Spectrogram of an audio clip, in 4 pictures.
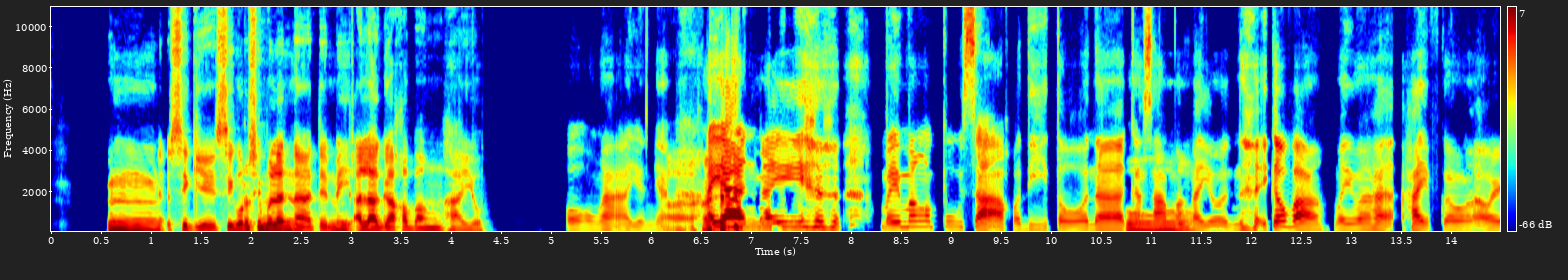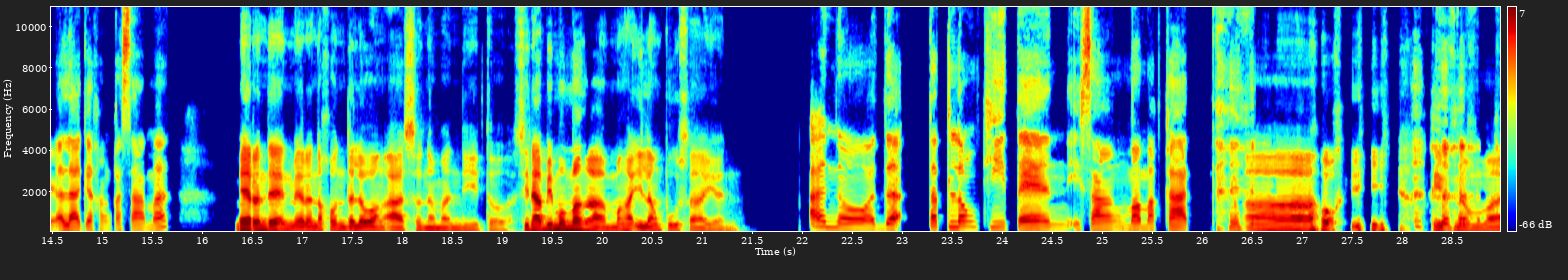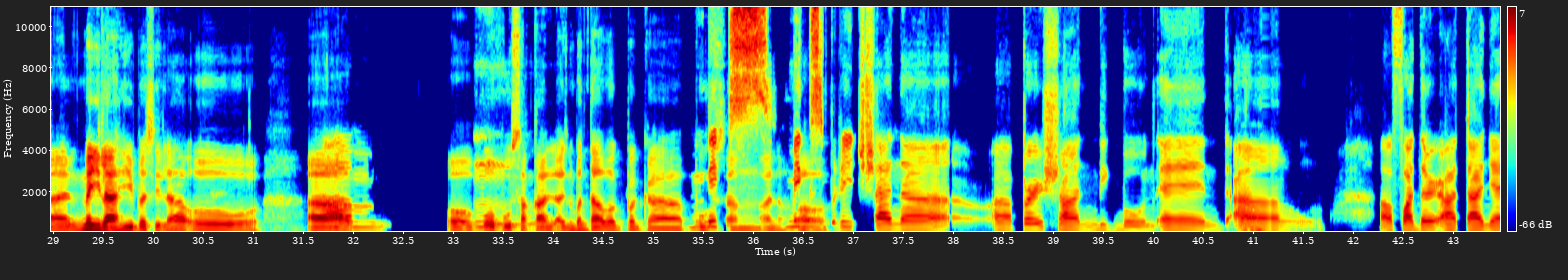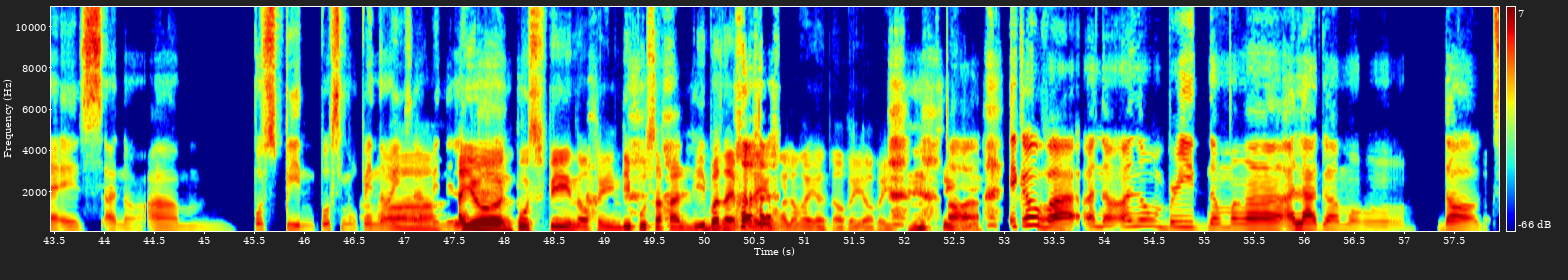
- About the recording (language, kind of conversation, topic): Filipino, unstructured, Bakit mahalaga ang pagpapabakuna sa mga alagang hayop?
- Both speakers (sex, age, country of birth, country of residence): female, 25-29, Philippines, Philippines; male, 30-34, Philippines, Philippines
- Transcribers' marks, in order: chuckle; chuckle; chuckle; chuckle; other background noise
